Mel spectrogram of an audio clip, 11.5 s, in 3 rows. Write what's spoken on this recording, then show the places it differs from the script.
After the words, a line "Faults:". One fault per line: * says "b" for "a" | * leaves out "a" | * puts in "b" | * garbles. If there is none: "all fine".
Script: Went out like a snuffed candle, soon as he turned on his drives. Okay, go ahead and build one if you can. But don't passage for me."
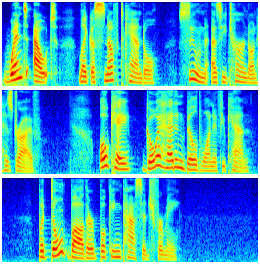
Went out like a snuffed candle, soon as he turned on his drive. Okay, go ahead and build one if you can. But don't bother booking passage for me."
Faults:
* says "drive" for "drives"
* puts in "bother booking"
